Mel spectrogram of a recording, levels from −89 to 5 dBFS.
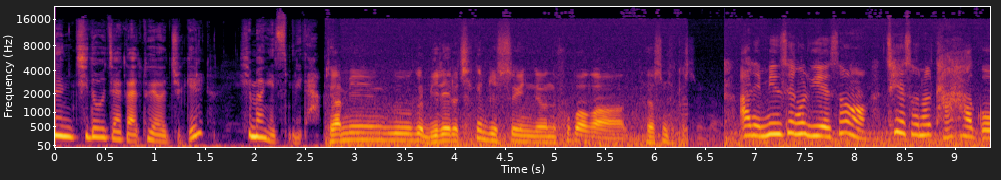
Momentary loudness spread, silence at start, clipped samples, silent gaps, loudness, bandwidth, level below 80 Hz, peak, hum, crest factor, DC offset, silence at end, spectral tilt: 12 LU; 0 s; under 0.1%; none; -16 LUFS; 19.5 kHz; -32 dBFS; -2 dBFS; none; 14 dB; under 0.1%; 0 s; -6.5 dB/octave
